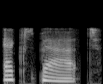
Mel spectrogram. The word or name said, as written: expat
